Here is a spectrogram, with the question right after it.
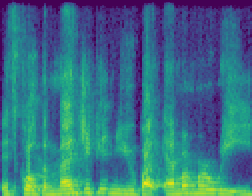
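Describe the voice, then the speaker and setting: Here a woman speaks at a medium pitch. She keeps a moderate pace. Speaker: energy company executive. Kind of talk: interview. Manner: animated.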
